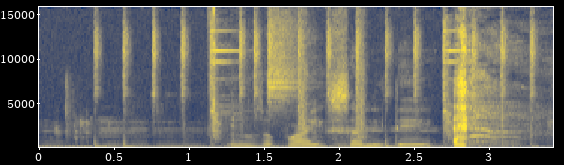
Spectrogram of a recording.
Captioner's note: laughs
